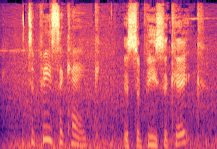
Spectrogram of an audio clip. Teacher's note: the words a and of are both pronounced as a and they're not stressed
